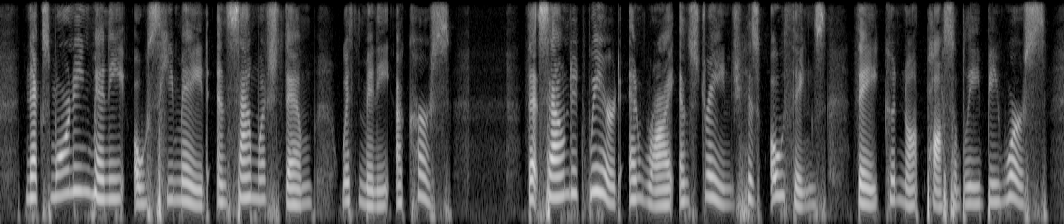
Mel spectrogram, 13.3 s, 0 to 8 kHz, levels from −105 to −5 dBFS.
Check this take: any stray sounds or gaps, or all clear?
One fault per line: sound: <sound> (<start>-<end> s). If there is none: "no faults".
no faults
